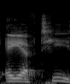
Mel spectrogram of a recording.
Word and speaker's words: aft: altitude requested Cooper asks muklao to lower the AFT stairs why was muklao apprehensive to open the stairs I think it's pronounced aft is it just upstairs yeah that's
